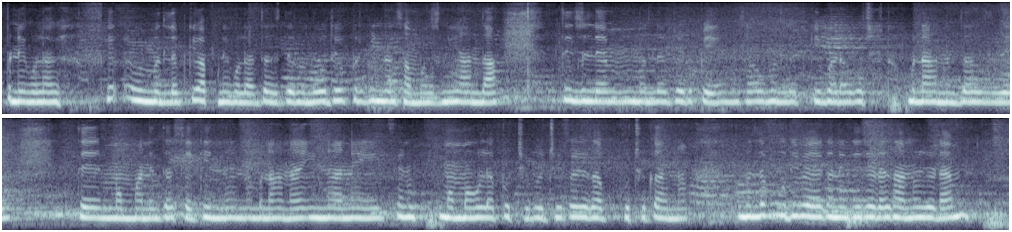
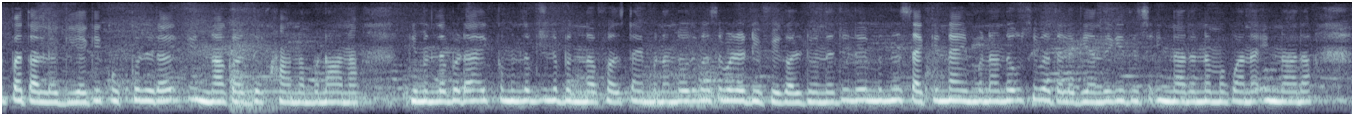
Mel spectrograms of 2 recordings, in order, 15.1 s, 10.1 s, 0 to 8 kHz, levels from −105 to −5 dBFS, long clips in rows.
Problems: constant background noise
